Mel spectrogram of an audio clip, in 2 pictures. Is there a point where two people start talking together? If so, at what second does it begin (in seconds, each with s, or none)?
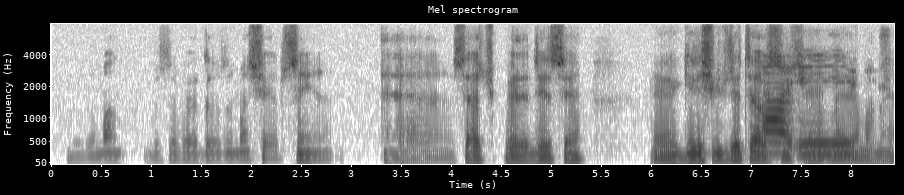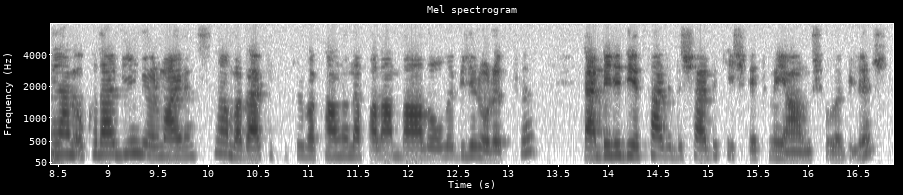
7.1 s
